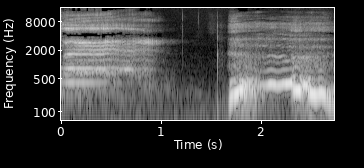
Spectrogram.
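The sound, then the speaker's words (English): A voice imitates a crying baby boy losing his air: a strained, wavering wail that trails off into a breathless silence, then a sharp catch before another raspy, gasping wail starts up loud. “And he hits that penultimate baby cry where they completely lose air and he's like,”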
